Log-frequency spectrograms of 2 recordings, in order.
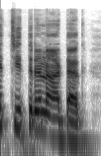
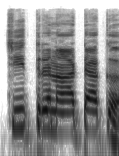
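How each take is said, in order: First: Said in the usual way. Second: चित्रनाटक drawn out slowly as one word; slow blended reading. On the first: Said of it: "कैसे पढ़ेंगे?". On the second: Shown as a demonstration. Teacher joining the letters for learners, slow and stretched. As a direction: stretch चित्रनाटक so each part is clear.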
